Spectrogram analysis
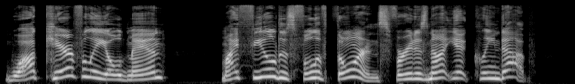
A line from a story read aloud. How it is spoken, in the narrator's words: The owner of the field cried out from a distance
